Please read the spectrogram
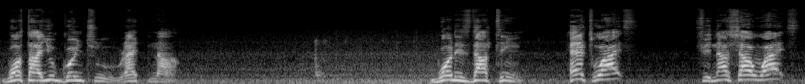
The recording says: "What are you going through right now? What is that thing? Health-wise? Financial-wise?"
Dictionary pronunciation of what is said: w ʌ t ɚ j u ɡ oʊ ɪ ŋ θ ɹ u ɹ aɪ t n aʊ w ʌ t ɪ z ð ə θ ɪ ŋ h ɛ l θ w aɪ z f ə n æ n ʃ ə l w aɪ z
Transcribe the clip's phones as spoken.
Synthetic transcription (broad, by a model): w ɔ t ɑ j u ɡ oʊ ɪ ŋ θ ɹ u ɹ aɪ t n aʊ w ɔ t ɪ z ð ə t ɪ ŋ h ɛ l t w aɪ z f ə n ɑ n ʃ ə l w aɪ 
